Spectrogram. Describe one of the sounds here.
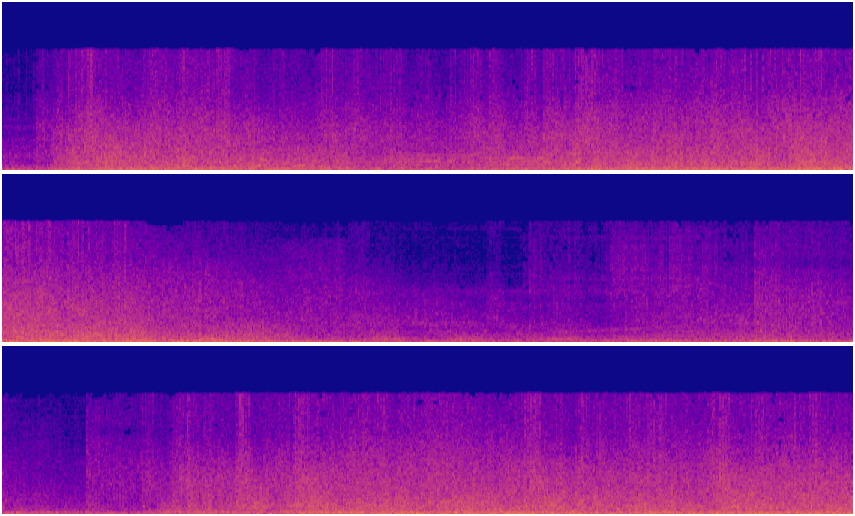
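Explosions boom and rumble repeatedly.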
